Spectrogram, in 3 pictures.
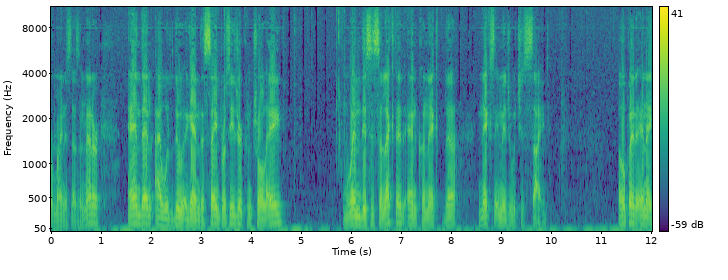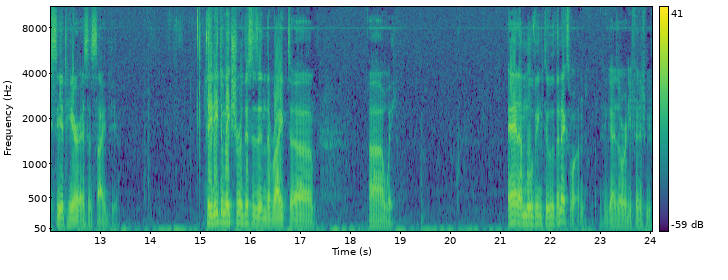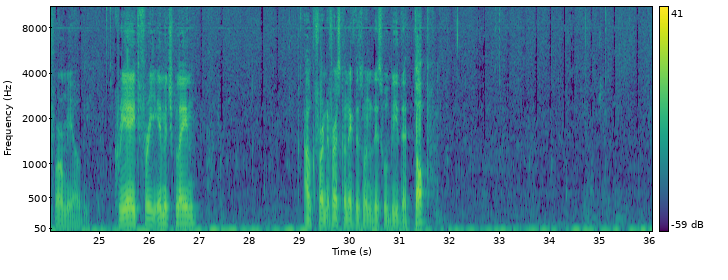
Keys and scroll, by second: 3.3 ctrl+a.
